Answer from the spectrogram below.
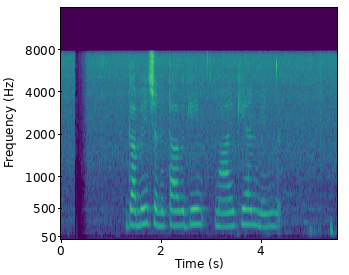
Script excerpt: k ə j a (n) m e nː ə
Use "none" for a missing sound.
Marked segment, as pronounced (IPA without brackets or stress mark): n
